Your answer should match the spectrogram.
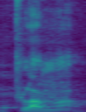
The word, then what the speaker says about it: plumber: good morning do you the bee is silent you swallow it's a plumber all of these days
